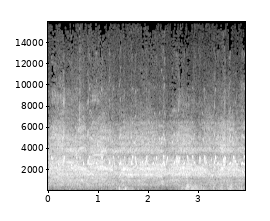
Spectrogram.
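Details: Juvenile Eurasian oystercatchers, three together and probably siblings, piping as a display linked to competition for food; quick shrill notes overlap in a steady, excited chatter, with some low handling noise midway.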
